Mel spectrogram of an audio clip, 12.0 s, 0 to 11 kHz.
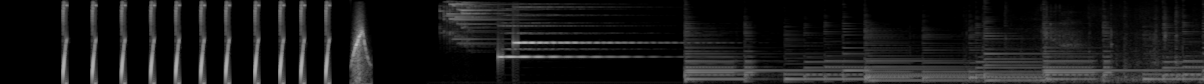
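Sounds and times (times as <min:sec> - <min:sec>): cartoon pops: 0:00.6 - 0:03.8.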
